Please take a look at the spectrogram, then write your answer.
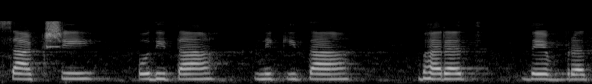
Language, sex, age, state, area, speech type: Sanskrit, female, 18-30, Uttar Pradesh, rural, spontaneous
